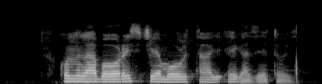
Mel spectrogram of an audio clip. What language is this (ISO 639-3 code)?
epo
